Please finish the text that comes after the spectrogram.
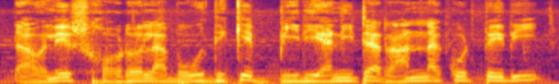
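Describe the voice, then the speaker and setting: A man's voice: mid-range voice, fairly quick, faint music behind, close to an everyday voice. A man voicing a cunning, greedy village thief in a cartoon, conspiratorial and persuasive. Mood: scheming. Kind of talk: cartoon dialogue acting.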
